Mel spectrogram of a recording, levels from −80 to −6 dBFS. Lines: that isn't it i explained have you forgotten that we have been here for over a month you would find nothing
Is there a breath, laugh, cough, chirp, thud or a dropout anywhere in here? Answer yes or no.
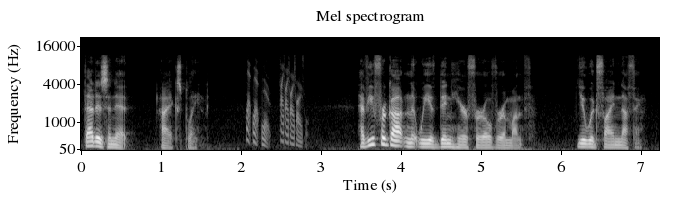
yes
